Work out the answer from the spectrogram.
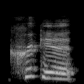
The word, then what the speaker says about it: Cricut: And cricket is spelled CRICUT. And for years, I was pronouncing this cricut.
